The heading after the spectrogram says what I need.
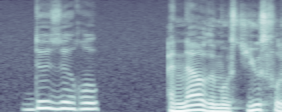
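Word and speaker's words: deux euros: 2 euros. On paper, that S at the end is silent, but in front of a vowel, it wakes up as a Z.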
